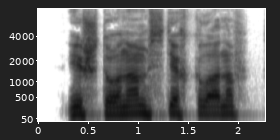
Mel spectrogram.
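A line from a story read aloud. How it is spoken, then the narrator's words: Plain question. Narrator (Russian): спросил император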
